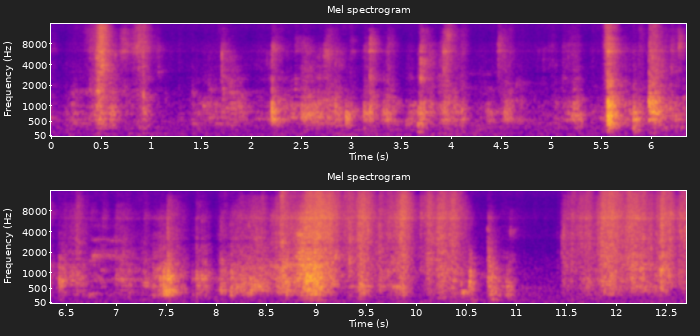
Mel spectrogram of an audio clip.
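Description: Plastic candy packaging being handled and worked open by hand: a string of clicks, scrapes and crinkling, densest about nine to eleven seconds in, with a short pause before more rustling near the end.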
